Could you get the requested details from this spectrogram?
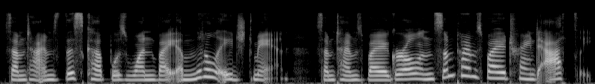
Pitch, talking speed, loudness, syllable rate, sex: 245 Hz, 200 wpm, -20 LUFS, 6.2 syllables/s, female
